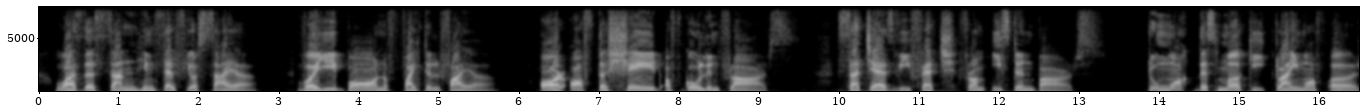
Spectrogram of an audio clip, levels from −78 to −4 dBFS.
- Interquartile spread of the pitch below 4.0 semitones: No, average, 4.3 semitones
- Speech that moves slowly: Yes, slow, 120 wpm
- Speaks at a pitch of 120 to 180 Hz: Yes, medium, 140 Hz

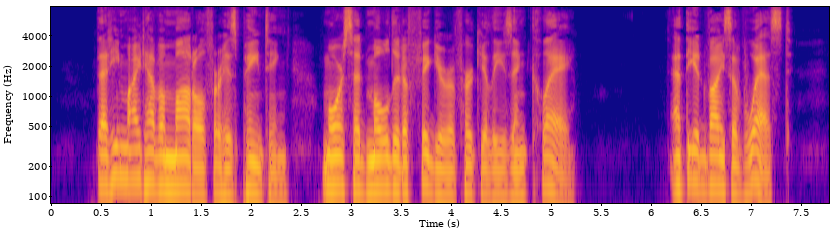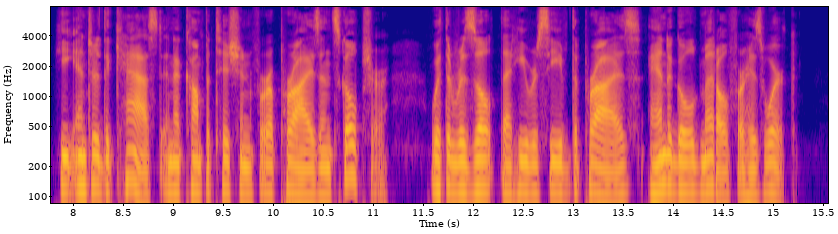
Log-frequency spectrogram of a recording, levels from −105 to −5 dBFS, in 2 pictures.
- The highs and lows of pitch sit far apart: No, average, 3.9 semitones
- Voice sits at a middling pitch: No, low, 110 Hz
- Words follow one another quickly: No, average, 195 wpm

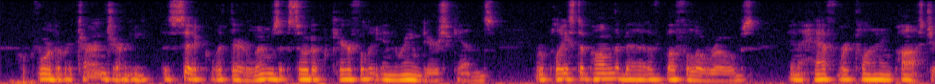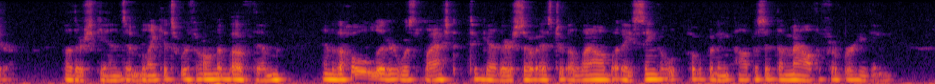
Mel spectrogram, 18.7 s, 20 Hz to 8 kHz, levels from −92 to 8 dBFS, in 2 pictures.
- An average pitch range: No, narrow, 1.8 semitones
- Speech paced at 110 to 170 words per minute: No, average, 180 wpm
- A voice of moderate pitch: No, low, 130 Hz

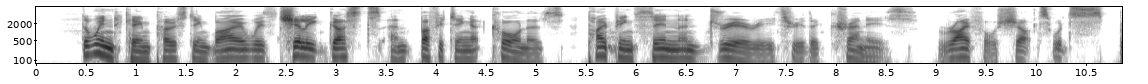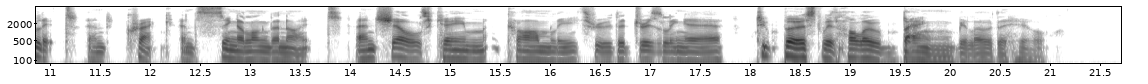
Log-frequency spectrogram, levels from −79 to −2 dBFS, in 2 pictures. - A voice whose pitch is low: Yes, low, 105 Hz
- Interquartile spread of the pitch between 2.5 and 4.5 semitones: Yes, average, 3.8 semitones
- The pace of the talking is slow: Yes, slow, 125 wpm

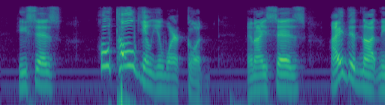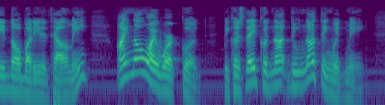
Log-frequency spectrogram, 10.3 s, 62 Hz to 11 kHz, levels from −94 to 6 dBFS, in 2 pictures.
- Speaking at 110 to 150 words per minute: No, average, 185 wpm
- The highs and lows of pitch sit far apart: Yes, wide, 6.5 semitones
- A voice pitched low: No, medium, 150 Hz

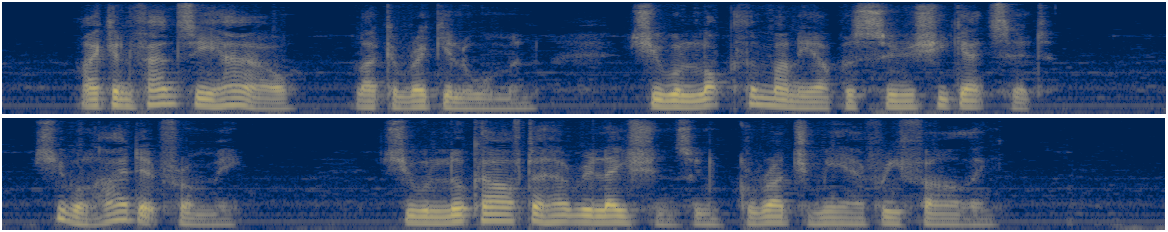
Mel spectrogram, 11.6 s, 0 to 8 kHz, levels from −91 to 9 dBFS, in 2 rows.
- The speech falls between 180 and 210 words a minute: Yes, average, 190 wpm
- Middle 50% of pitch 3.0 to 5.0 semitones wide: Yes, average, 3.9 semitones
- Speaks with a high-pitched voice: No, low, 125 Hz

